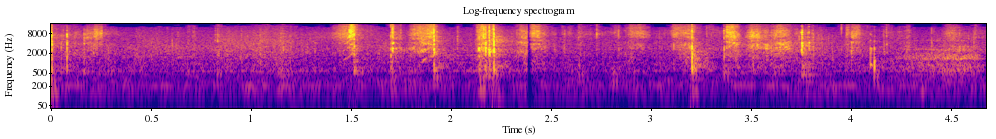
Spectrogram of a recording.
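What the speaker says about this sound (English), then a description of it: "we'll get the reshuffle" Playing cards shuffled by hand during a solo board game of Mosaic: A Story of Civilization, heard as several short riffling bursts with quiet pauses between them, close and alone.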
